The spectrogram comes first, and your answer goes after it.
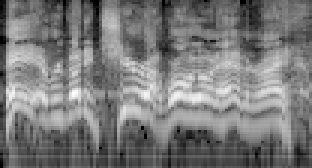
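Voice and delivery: loud, high, hammed-up cheer; tactless cheerful shout. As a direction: boom cheer into a sickroom. Mock minister at deathbed.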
